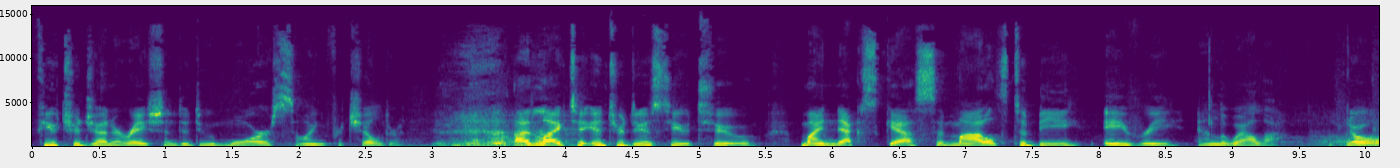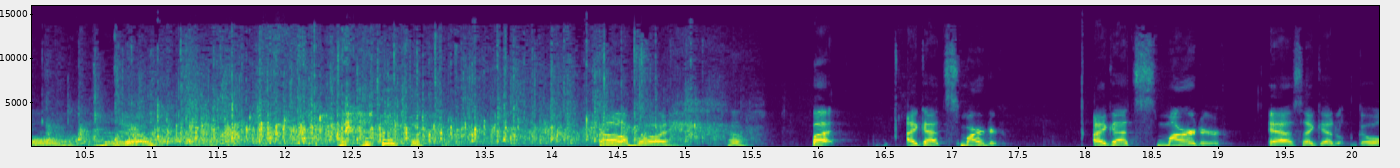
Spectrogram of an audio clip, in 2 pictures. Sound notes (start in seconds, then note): 9.9 applause; 13.2 laughs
